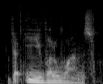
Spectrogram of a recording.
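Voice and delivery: ordinary talk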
